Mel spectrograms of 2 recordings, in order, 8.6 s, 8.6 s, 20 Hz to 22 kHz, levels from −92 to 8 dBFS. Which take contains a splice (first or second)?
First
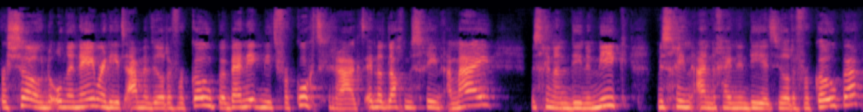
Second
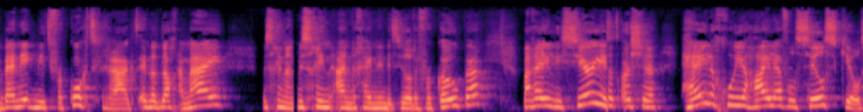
second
